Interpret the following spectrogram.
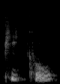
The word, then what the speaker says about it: picot: I see of T it's a French word you do not pronounce the T at the end so it's picot and to make a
